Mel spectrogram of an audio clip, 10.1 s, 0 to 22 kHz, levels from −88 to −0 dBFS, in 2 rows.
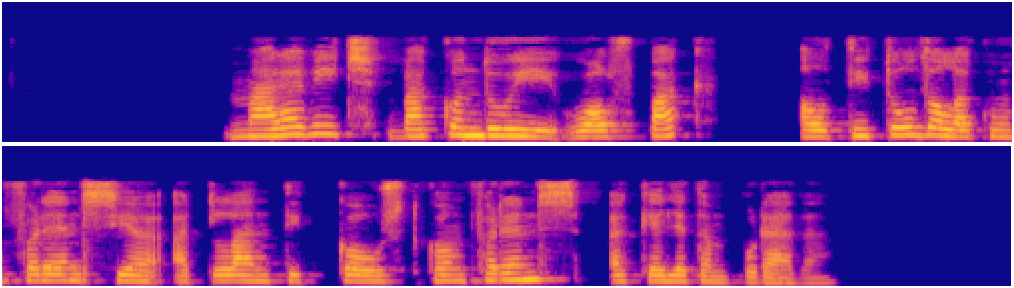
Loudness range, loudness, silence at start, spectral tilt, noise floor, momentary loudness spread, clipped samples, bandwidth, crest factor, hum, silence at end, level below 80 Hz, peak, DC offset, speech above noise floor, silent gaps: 3 LU; -18 LUFS; 1.15 s; -4 dB/octave; under -90 dBFS; 9 LU; under 0.1%; 8.2 kHz; 18 dB; none; 0.9 s; -60 dBFS; -2 dBFS; under 0.1%; over 72 dB; 3.60-3.98 s, 6.67-6.72 s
